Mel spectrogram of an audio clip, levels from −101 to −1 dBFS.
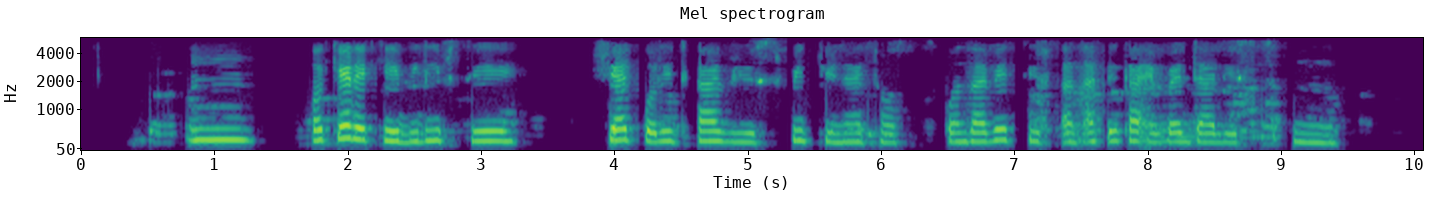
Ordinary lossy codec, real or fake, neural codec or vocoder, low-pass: AAC, 24 kbps; real; none; 5.4 kHz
